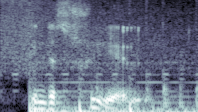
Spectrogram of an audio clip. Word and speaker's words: industrial: Industrial, beautiful adjective. Industrial. The accent falls on the second syllable.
